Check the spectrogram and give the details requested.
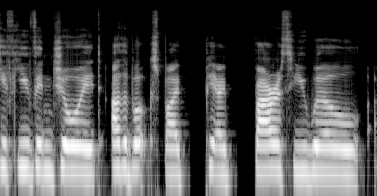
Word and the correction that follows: B.A. Paris: Did I even say that right? Let's try again. B.A. Paris. There you go.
